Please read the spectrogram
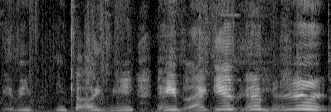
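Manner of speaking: high, swooping put-on female voice; hammed-up high-pitched woman; exasperated woman impression. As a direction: whine it high as the baffled victim. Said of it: "that's how she sounds".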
